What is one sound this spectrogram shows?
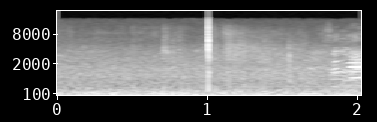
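A cricket bat knocks a ball with a sharp crack.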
